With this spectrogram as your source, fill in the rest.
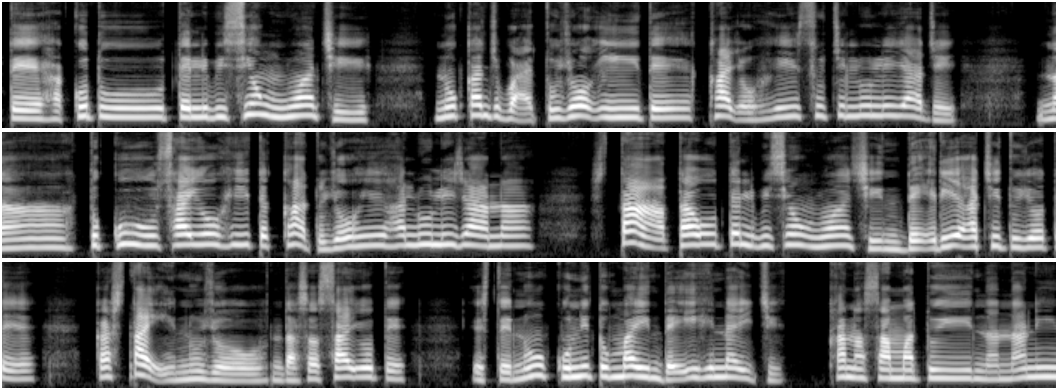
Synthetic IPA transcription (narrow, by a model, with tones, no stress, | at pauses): t̪e˧ɦa˧ku˦t̪u˧t̪e˧le˧βi˧sjõ˦ŋɲũ˦ã˦t͡ʃi˨ | nũ˦ka˦nt͡ʃi˧βa˨e˧t̪u˧jo˦ĩː˧˦˧t̪e˧kã˦˧˨o˨ɦi˦su˦t͡ʃi˦lu˦li˦ja˦ʔa˧t͡ʃi˨ | nã˧t̪u˧ku˦sa˦jo˦ɦi˦t̪e˧kã˦ʔt̪u˨jo˧hi˦ɦa˦lu˦li˦ja˦a˧nã˦˧ | ʂt̪ã˦a˧t̪a˦u˦t̪e˧le˧βi˧sjo˦ŋɲũ˦ã˦t͡ʃi˧nd̪e˨˧ɾi˦a˧t͡ʃi˦t̪u˧jo˦t̪e˧ | ka˦ʂt̪ã˦˨i˨nũː˧jo˨nd̪a˨sa˧sa˦˧jo˦t̪e˧ | e˧st̪e˨nũ˦ku˧nĩ˦t̪u˧mã˦i˧nd̪e˨˧i˦ɦi˦nã˦i˧t͡ʃi˨ | ka˦nã˧sa˧mã˧t̪u˧i˧nã˧nã˦nĩ˦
